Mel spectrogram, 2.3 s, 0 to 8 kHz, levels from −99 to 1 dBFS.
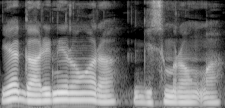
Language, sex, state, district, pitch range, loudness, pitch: Garo, male, Meghalaya, North Garo Hills, 110-150 Hz, -17 LUFS, 120 Hz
